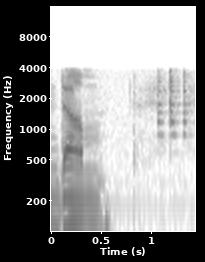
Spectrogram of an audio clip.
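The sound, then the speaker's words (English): Telephone line tones as a call from a radio phone line goes through to voicemail: a long buzzing tone, then a short pause and a run of quick, thin beeps. “That's you calling me on one phone and my radio here trying to leave a message with you on your phone.”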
